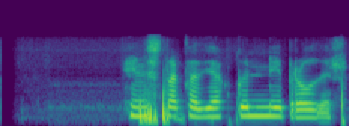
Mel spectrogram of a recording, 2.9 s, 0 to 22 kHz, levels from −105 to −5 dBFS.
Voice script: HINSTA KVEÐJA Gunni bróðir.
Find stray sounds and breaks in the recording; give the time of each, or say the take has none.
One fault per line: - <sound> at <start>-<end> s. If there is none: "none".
none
